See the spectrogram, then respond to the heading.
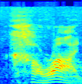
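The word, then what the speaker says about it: Haran: to a city called Karan. H A R A N. It looks like heron. It's usually pronounced Karan. You have to kind of growl the H there.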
